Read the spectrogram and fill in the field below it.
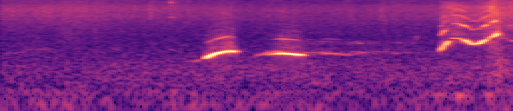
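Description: A small creature lets out a short, high chirp.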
